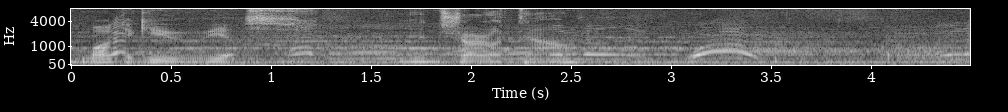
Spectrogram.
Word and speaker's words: Montague: Would that be how that would be pronounced? Montague, yes.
